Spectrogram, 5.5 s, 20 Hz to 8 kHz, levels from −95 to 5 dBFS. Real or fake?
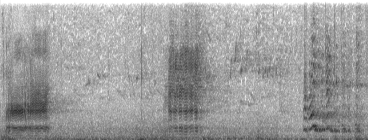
real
